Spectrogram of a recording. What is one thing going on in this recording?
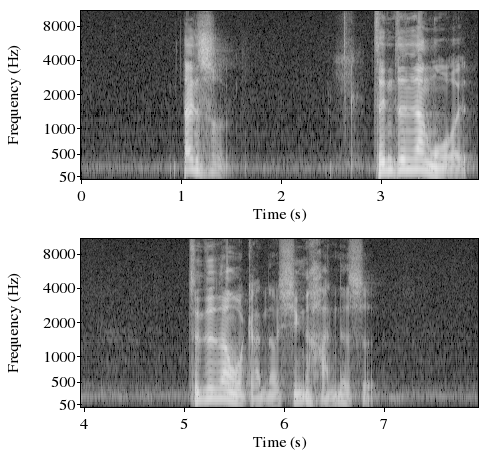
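A middle-aged man speaks calmly into a microphone in short bursts.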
